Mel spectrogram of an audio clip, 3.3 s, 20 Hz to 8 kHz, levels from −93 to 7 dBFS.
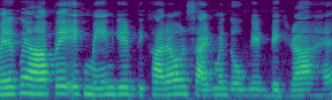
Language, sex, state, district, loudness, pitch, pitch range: Hindi, female, Bihar, Jahanabad, -23 LUFS, 190 Hz, 180-210 Hz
